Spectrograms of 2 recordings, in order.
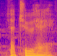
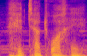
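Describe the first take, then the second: First: It is said with three syllables, no 'a'. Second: It is said with four syllables, 'tu-a'. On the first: "I'm going to try to pronounce this name right" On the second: "That's it. You did it"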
